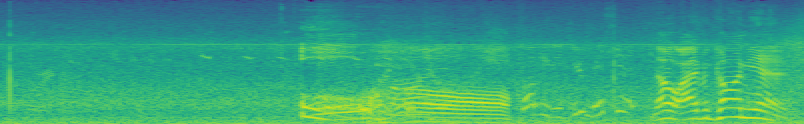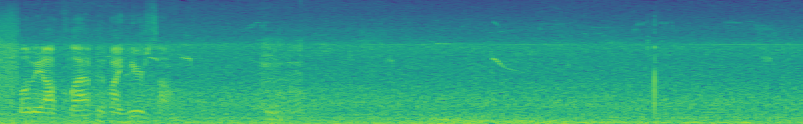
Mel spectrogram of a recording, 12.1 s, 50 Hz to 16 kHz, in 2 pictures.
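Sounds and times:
low outdoor rumble: 3.1s - 12.0s.

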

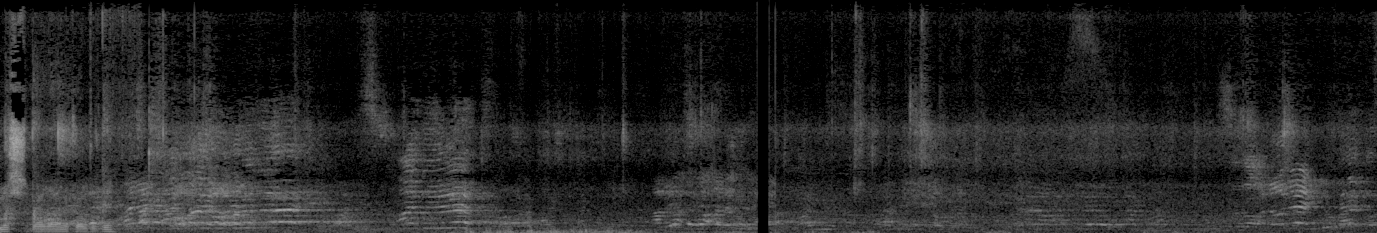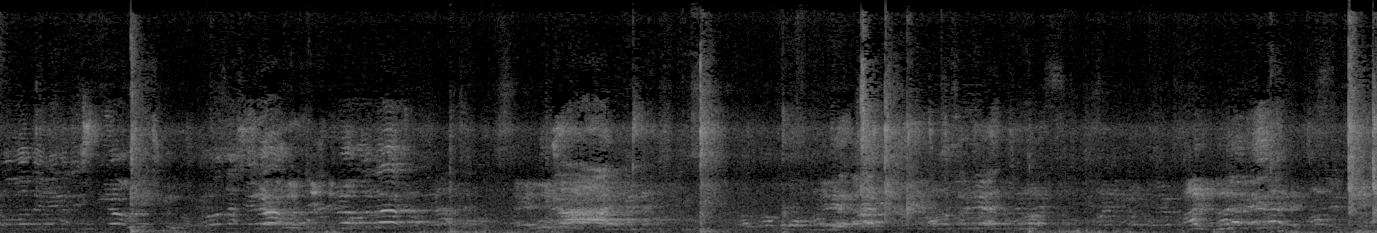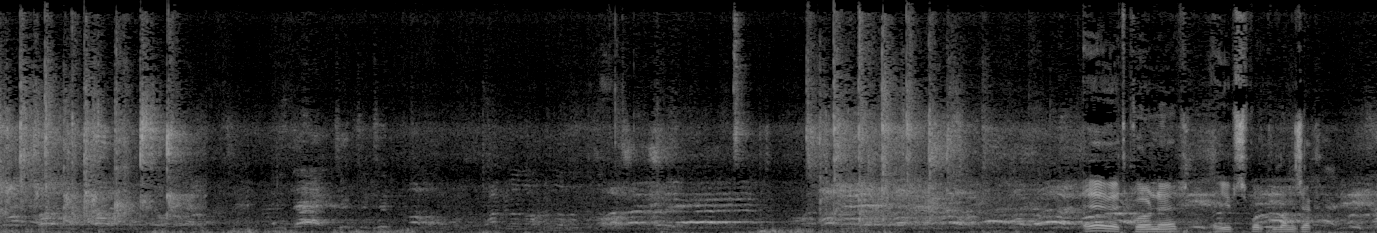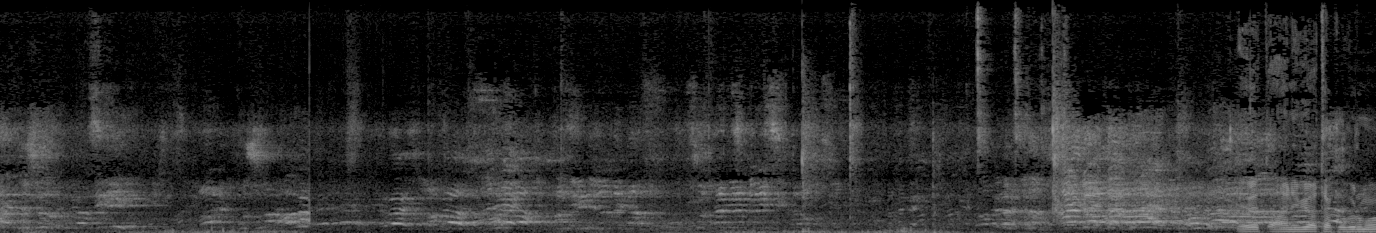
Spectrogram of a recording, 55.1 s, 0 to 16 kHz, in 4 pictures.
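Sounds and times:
voices calling and shouting: 0.0s - 55.0s
football being kicked: 15.0s - 15.4s, 20.8s - 21.1s.

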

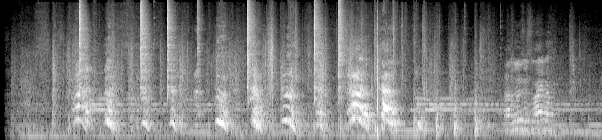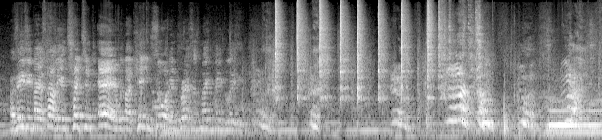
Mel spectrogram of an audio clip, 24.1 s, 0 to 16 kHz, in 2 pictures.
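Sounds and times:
sabres clashing: 1.4s - 8.0s, 17.4s - 22.0s
fighters grunting and shouting: 1.4s - 8.2s, 19.8s - 23.8s.

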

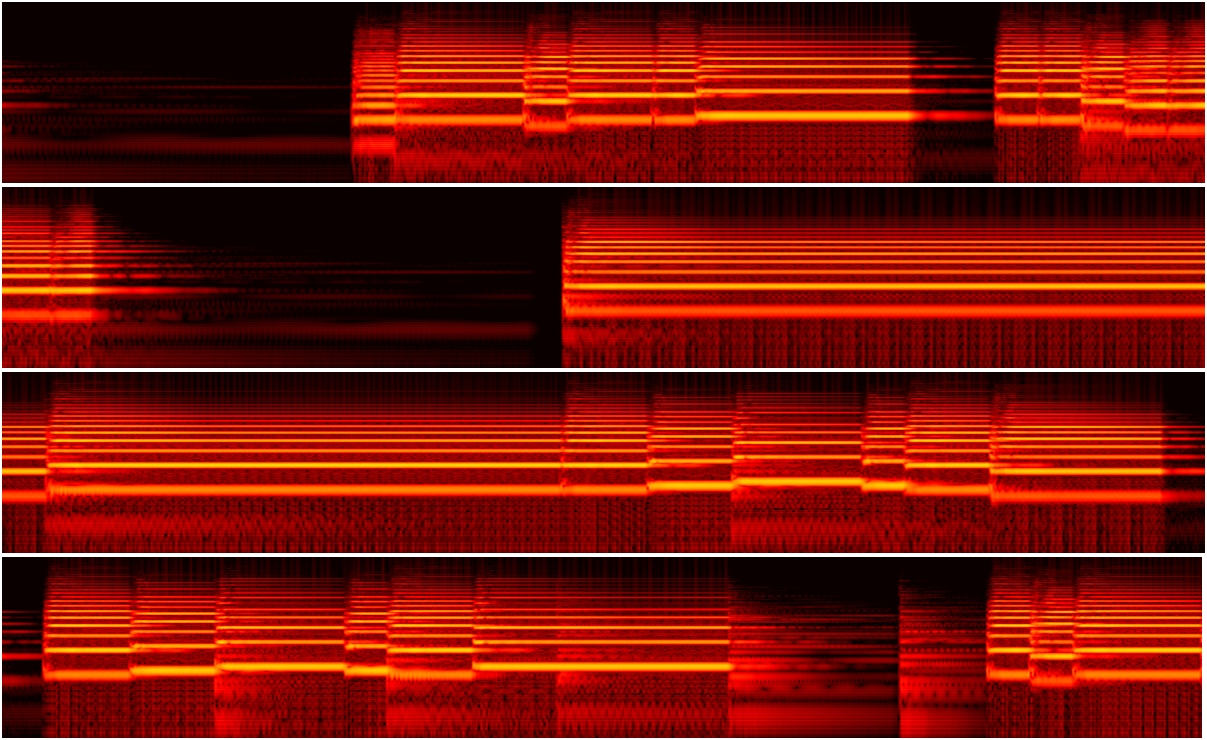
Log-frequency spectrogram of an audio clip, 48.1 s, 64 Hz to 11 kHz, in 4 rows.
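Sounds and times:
trombone notes: 3.5s - 9.2s, 9.9s - 13.6s, 45.9s - 48.0s
synthesized trombone long note: 3.5s - 13.7s, 17.6s - 43.6s, 45.9s - 48.0s.

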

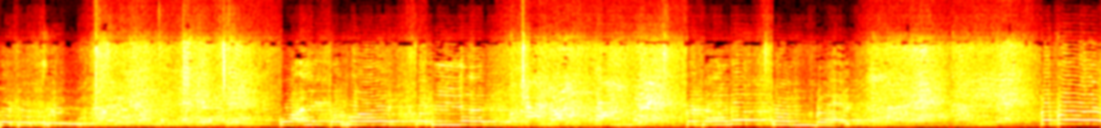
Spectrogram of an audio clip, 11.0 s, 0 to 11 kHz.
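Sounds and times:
crowd shouting slogans: 0.8s - 2.9s, 4.9s - 7.7s, 8.5s - 10.5s.

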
